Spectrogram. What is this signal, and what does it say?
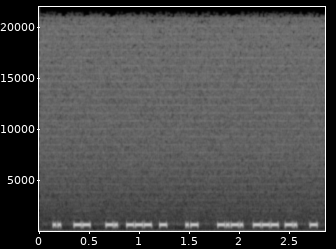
Morse code, heard as a keyed tone, about 50 wpm, spaced as for 43 wpm, 660 Hz. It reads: IM NOT A CONT
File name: archived / CRSnet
